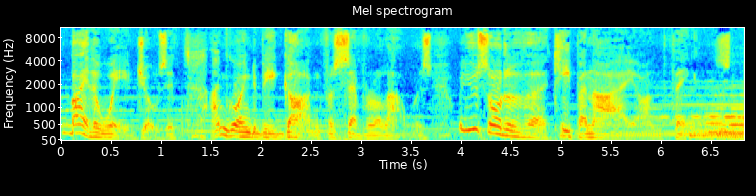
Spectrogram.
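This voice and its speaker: A kindly old-fashioned prison keeper in a children's audio drama. His talk swings up and down with hearty enthusiasm, rambling into hesitant asides. Music plays clearly behind him. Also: medium pitch.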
